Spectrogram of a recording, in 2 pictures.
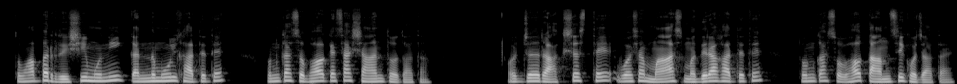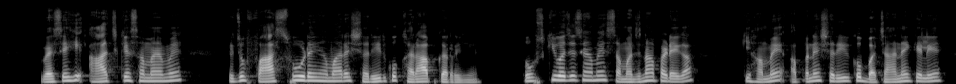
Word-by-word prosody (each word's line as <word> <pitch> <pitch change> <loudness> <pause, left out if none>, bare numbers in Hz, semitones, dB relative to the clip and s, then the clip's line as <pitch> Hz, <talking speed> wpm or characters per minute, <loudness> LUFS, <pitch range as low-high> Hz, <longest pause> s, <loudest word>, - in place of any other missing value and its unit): तो 130 - -3
वहाँ 145 +2 +1
पर 185 - +5
ऋषि-मुनि 165 +9 +2
कंद-मूल 155 +5 +3
खाते 145 -3 0
थे। 175 - 0 0.5
उनका 150 +6 +1
स्वभाव 155 0 +2
कैसा 165 +2 0
शांत 135 -4 -1
होता 110 -2 -2
था। 105 -1 -12 0.8
और - - -1
जो 150 +3 +3
राक्षस 135 +6 0
थे 175 +2 +1
वो 145 - +2
ऐसा 160 +2 0
मांस-मदिरा 135 +2 +3
खाते 150 -1 +1
थे 180 - -1
तो 185 -5 -12
उनका 160 +3 -2
स्वभाव 155 0 +1
तामसिक 125 +5 +2
हो 120 - +3
जाता 105 -2 -4
है। 105 - -12 0.5
वैसे 125 +7 +2
ही 195 +3 +1
आज 140 +3 +1
के 180 +4 0
समय 155 -2 0
में, 175 +3 0
ये 195 -7 -11
जो 185 - +2
फास्ट 135 -3 +1
फूड 195 -1 +5
हैं 175 - +3
ये 170 - +1
हमारे 160 +1 +1
शरीर 135 +1 -1
को 185 - 0
खराब 135 -4 +2
कर 115 -2 +2
रही 105 -1 -6
हैं। 105 +1 -10 0.4
तो 155 - +1
उसकी 205 +5 -4
वजह 200 0 +4
से 195 0 -3
हमें 195 +1 0
समझना 135 -1 -1
पड़ेगा 155 -1 0 0.5
कि 155 - -4
हमें 130 +8 -1
अपने 135 +9 -2
शरीर 160 -2 -1
को 170 +2 +1
बचाने 120 +4 0
के 155 -1 -1
लिए 155 +4 -1
150 Hz, 200 wpm, -22 LUFS, 130-170 Hz, 0.8 s, पर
